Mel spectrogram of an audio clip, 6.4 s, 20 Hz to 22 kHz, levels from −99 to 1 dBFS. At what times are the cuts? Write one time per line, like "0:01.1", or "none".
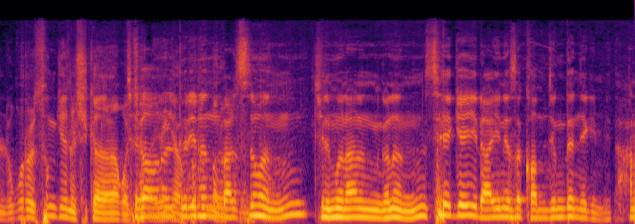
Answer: none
